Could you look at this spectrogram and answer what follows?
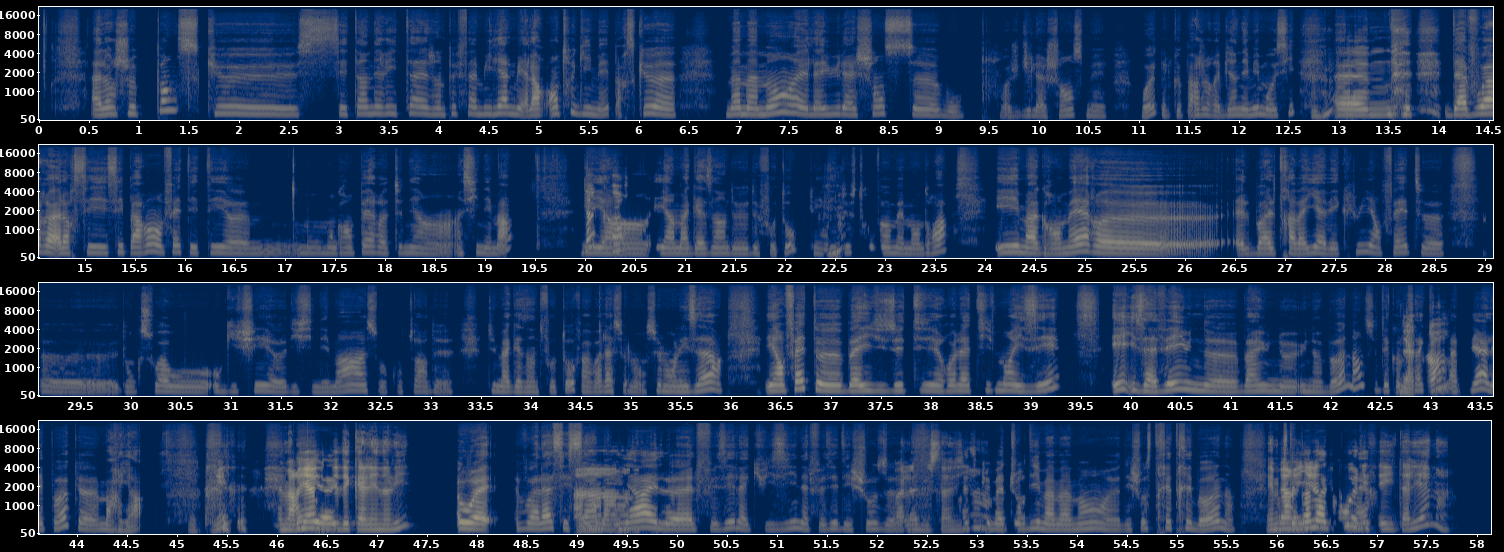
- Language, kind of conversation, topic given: French, podcast, Quel plat te rappelle le plus ton enfance ?
- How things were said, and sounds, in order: lip trill; chuckle; drawn out: "heu"; other background noise; laugh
